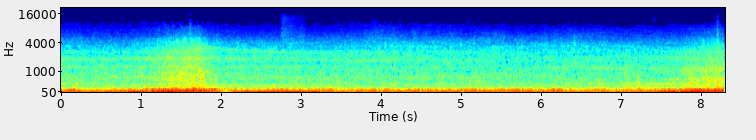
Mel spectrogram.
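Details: Dually diesel truck at idle just after straight-piping the exhaust. Deep, loud open-pipe rumble with a steady, even beat and no miss: normal idle. Owner suspects a slight misfire only when revved, possibly causing smoke.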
